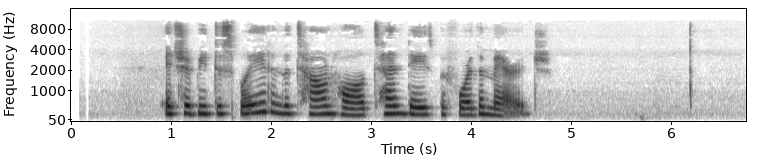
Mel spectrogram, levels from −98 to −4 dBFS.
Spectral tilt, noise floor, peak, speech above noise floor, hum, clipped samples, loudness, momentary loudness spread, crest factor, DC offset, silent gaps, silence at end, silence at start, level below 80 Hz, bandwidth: -4.5 dB/octave; -63 dBFS; -6 dBFS; 42 dB; none; under 0.1%; -21 LUFS; 6 LU; 18 dB; under 0.1%; none; 2 s; 0.95 s; -80 dBFS; 10.5 kHz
